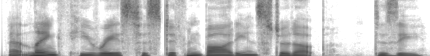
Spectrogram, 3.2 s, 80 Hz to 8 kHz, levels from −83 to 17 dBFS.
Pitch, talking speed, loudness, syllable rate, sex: 165 Hz, 205 wpm, -17 LUFS, 5.8 syllables/s, female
